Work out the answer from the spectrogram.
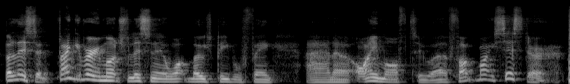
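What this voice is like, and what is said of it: Put-on Welsh accent drifting West Country. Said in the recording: “I'm going to stick with the Welsh accent here to close the show. I realise it's gone West Country, hasn't it? It was always going to go West Country.”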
